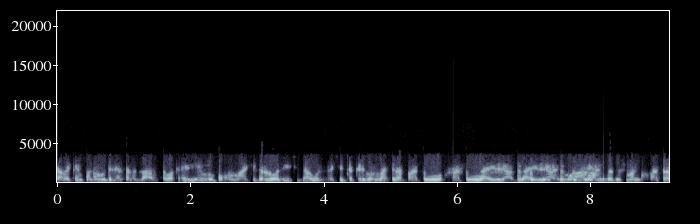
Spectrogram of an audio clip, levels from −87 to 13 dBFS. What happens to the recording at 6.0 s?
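Around 6.0 s you're inside a doubled audio track, running from 5.93 to 8.19 s. A second, equally loud copy of the sound trails roughly 0.7 s behind, likely from a slower capture path, so everything echoes cleanly, with no room tail, then cuts off abruptly.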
